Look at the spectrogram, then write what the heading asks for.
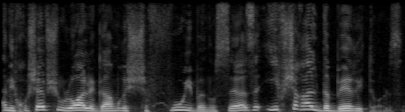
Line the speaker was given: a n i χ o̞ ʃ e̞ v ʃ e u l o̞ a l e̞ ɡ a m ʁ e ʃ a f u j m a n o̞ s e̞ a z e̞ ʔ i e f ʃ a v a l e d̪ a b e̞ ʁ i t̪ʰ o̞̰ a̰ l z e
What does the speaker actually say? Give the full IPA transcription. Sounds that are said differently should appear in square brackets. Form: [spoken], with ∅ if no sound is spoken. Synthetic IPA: a n i χ o̞ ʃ e̞ v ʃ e u l o̞ a l e̞ ɡ a m ʁ e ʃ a f u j [b] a n o̞ s e̞ a z e̞ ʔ i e f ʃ a [ʁ] a l e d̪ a b e̞ ʁ i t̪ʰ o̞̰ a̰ l z e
